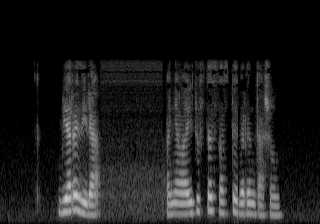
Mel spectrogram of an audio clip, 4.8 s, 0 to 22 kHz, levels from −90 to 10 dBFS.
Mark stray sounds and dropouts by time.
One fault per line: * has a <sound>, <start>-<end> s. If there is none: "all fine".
all fine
